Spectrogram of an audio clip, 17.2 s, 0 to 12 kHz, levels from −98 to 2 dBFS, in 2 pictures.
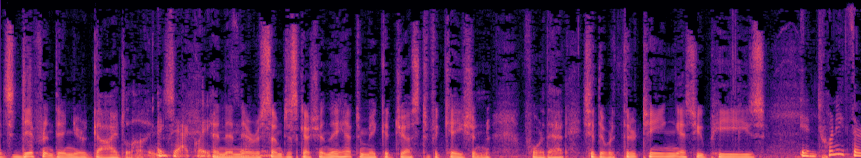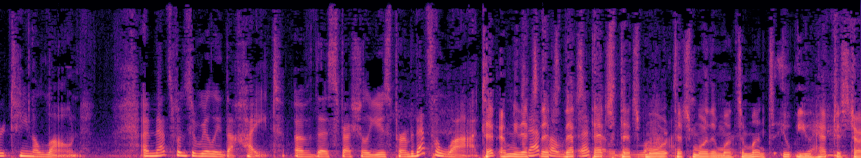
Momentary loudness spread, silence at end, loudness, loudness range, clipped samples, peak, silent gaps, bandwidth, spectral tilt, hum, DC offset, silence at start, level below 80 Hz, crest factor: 6 LU; 0 s; -23 LUFS; 3 LU; under 0.1%; -4 dBFS; none; 12 kHz; -6.5 dB/octave; none; under 0.1%; 0 s; -40 dBFS; 18 dB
